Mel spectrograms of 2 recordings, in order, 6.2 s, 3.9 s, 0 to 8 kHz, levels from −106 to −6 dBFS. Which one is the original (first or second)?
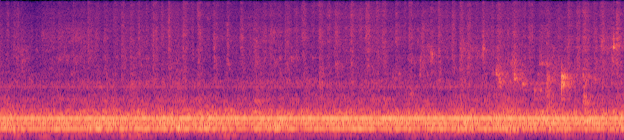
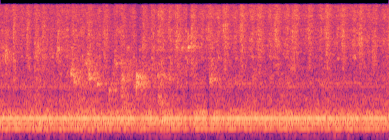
second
